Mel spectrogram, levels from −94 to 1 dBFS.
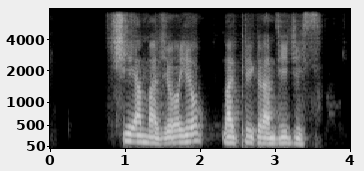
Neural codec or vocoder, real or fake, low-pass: codec, 16 kHz in and 24 kHz out, 0.6 kbps, FireRedTTS-2 codec; fake; 7.2 kHz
